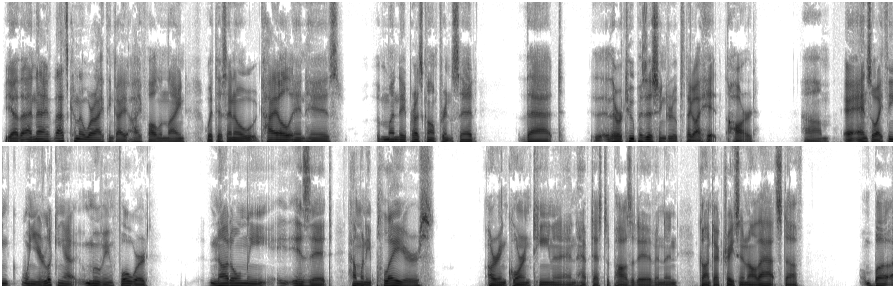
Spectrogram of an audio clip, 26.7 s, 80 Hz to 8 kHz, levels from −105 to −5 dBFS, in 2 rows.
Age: 20-39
